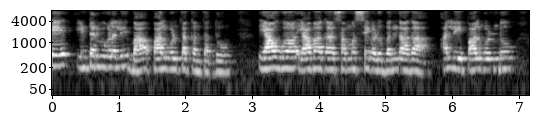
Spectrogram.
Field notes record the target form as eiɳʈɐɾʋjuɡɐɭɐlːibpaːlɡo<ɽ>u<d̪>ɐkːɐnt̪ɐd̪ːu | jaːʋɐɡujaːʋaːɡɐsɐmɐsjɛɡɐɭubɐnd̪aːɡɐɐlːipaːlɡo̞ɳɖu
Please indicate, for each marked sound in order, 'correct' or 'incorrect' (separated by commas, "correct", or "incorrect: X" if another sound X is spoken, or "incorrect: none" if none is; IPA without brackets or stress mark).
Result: incorrect: ɭ, incorrect: t̪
